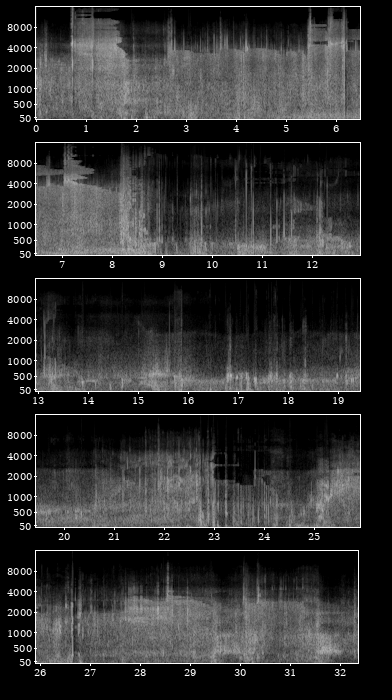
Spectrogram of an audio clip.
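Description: Breaking whitewater rushing and splashing around a camera held at the waterline. It is heavy and continuous for the first eight seconds or so, then turns to choppier sloshing and gurgling that rises and falls.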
